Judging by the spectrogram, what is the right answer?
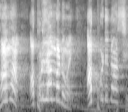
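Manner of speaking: high, fast, stubborn shouted delivery.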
